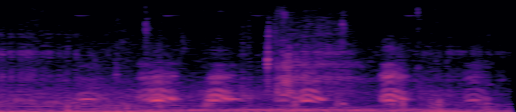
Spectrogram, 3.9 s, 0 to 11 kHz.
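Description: Harpies in The Witcher 2 give a string of harsh, crow-like caws, several separate calls spaced across a few seconds over a steady game background.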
